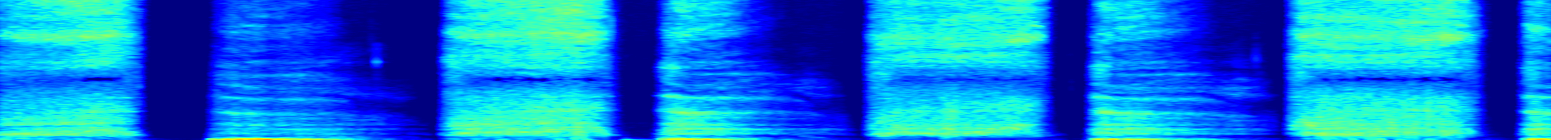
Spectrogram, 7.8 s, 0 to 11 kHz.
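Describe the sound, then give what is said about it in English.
Rapid deep breaths in and out, part of a breathwork exercise repeated 30 times: loud, hissing breaths in a steady rhythm, alternating airy inhales and exhales with short gaps over several cycles, no talk. “So breathe in and let it go. Breathe in and let it go 30 times.”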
